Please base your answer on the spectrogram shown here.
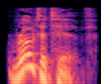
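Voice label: "rotative", British English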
